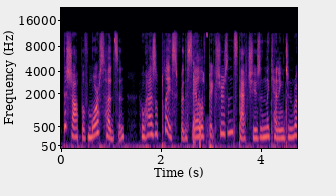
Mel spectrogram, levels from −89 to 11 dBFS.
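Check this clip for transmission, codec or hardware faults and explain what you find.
Yes, there are codec faults. DAB burbling hits three times: 0.80 to 1.17 s, 2.55 to 2.95 s and 4.33 to 4.52 s. Bit errors of well under one percent slip past error correction and corrupt MP2 samples and scale factors; wrong samples give short blips of noise, and wrong scale factors make individual sub-bands jump for up to a frame. The result is short blips of noise and level jumps in single sub-bands. On a spectrogram it shows as flickering rectangular band blocks.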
